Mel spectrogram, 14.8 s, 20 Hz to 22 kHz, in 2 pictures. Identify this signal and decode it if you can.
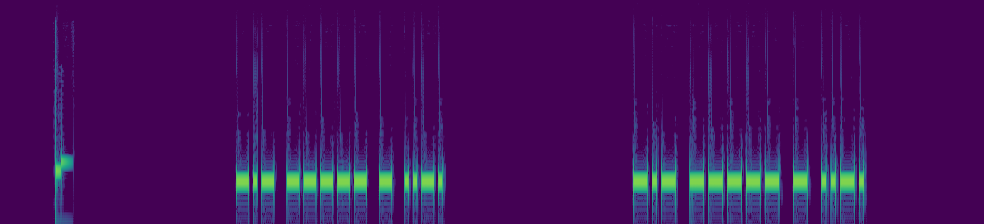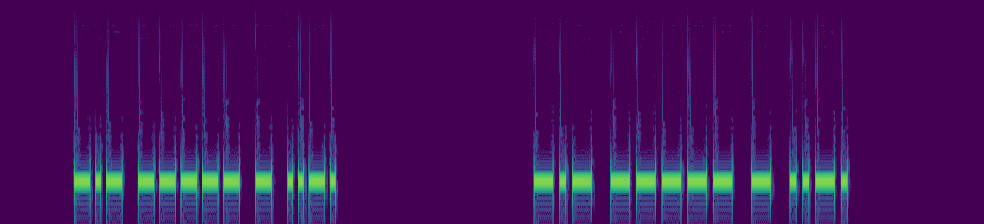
Morse code, heard as a keyed tone, about 34 wpm, 700 Hz. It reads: K0TF K0TF K0TF K0TF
